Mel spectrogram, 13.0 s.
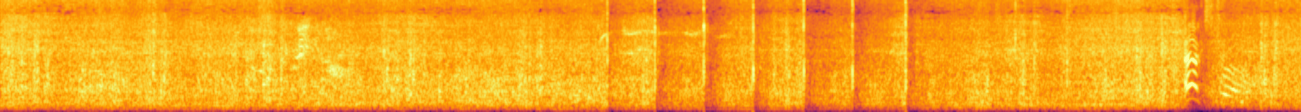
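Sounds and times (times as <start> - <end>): freight train wheels rumbling: 0.0 - 13.0
faint wheel squeal: 6.0 - 7.3.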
